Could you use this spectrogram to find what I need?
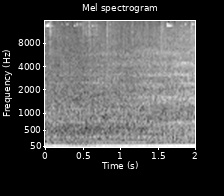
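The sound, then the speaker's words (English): A London black cab rumbles close by a motorcycle in traffic, its deep engine drone steady and loud for the whole two seconds, building very slightly toward the end, with no voices. “Except when the black cabs get that close.”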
